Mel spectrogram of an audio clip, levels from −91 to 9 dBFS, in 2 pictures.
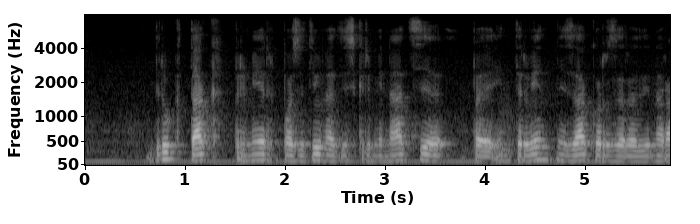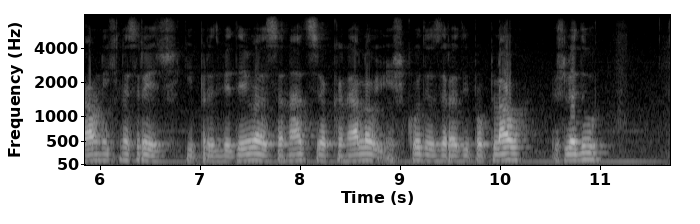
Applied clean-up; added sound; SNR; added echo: none; none; none; none.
